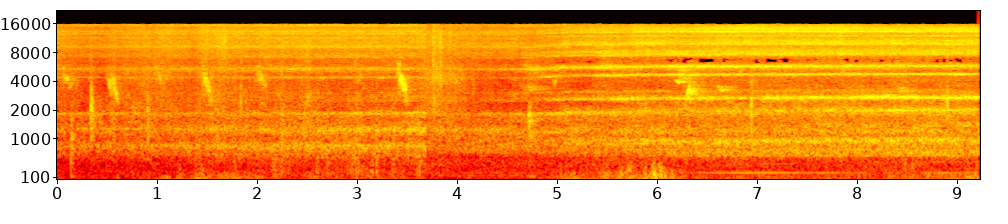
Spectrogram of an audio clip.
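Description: Gas burner of a homemade furnace running with a steady rushing hiss. About five seconds in it grows a little louder and a high whistle and a low hum join it, with a single knock about a second later.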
